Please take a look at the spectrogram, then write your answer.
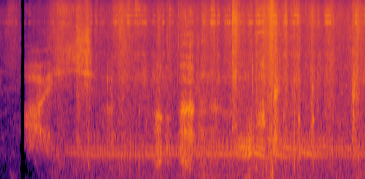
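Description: A dog pants and sniffs in quick, breathy bursts as it follows the speaker, with a faint steady tone and soft outdoor background noise underneath, on a sunny winter day in Yangshuo, China.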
